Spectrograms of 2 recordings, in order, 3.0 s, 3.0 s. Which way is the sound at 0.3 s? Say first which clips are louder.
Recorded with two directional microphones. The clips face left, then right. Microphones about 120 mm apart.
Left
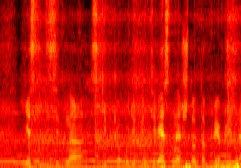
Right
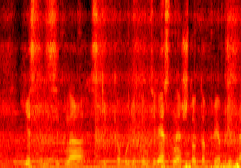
Right 5 dB; 25° right (ahead or behind).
